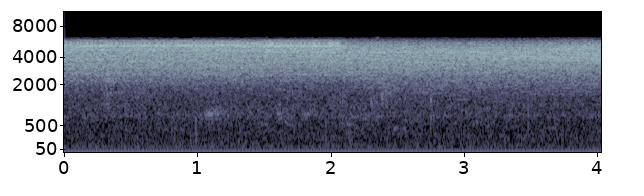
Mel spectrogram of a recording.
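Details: On 31 July 2007 at Maruyama Inari shrine, Tsurugaoka Hachiman Shrine, Kamakura, Japan, a steady, shrill hiss of cicadas fills the air without a break, like a high electric drone.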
